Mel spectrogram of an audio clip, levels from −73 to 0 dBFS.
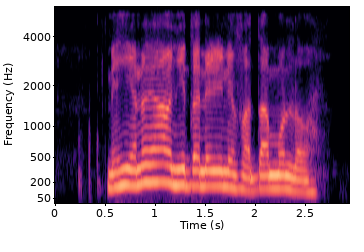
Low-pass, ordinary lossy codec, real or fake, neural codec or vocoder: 5.4 kHz; Opus, 16 kbps; fake; codec, 16 kHz, 8 kbps, FunCodec, trained on LibriTTS, 25 frames a second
